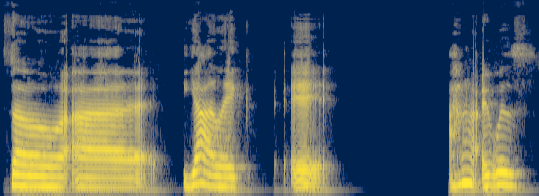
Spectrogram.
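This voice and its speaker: A woman's voice: medium pitch, fairly even intonation, drawn-out words. A young woman from Los Angeles, a guest in a casual interview, talking in a chatty way with many fillers and easy laughter.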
